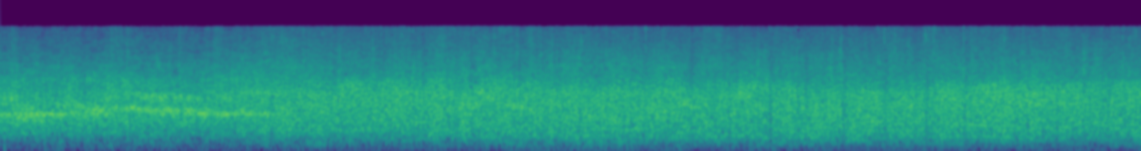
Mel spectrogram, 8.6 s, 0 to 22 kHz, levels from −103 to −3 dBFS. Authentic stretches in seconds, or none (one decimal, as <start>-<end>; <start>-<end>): 2.2-3.3; 4.0-5.1; 5.8-8.6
